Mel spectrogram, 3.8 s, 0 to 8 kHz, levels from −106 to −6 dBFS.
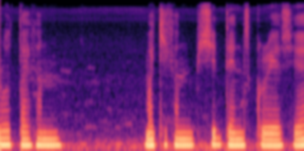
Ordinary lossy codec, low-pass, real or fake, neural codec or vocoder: none; 7.2 kHz; real; none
